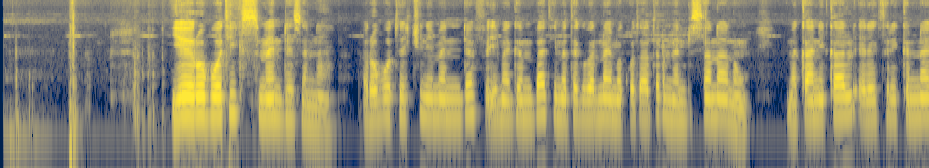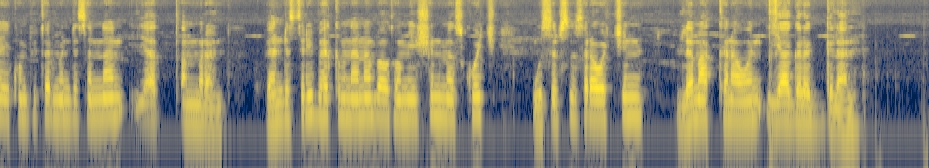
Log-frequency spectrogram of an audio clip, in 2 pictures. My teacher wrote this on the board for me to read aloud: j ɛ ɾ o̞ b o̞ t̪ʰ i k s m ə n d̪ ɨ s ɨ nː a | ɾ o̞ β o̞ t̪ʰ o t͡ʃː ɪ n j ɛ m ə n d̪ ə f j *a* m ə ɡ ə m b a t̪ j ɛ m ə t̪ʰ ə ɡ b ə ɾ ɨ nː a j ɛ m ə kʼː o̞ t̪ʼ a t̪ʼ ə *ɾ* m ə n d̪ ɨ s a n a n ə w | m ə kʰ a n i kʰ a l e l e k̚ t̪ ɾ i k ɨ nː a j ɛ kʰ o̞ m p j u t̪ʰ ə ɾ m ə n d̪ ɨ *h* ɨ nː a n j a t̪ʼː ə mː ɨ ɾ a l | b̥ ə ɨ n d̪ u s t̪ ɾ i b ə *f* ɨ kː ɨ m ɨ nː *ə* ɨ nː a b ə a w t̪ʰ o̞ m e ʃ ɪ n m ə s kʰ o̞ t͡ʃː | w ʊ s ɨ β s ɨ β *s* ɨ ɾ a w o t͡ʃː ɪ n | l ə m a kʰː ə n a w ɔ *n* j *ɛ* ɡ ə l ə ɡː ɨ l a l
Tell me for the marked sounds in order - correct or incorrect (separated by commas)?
incorrect, correct, incorrect, incorrect, incorrect, correct, correct, incorrect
